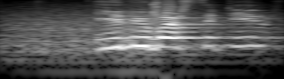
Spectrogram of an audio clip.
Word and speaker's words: university: ইউনিভার্সিটি, ইউনিভার্সিটির প্রথম you vowel হলেও আমরা যখন ইউনিভার্সিটি উচ্চারণ করি তখন ওয়াই ও ইউ এরকম হয়।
